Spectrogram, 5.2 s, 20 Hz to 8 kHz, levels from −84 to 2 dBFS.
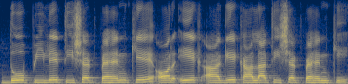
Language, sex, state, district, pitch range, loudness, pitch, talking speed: Hindi, female, Bihar, West Champaran, 190-205 Hz, -13 LUFS, 200 Hz, 160 wpm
